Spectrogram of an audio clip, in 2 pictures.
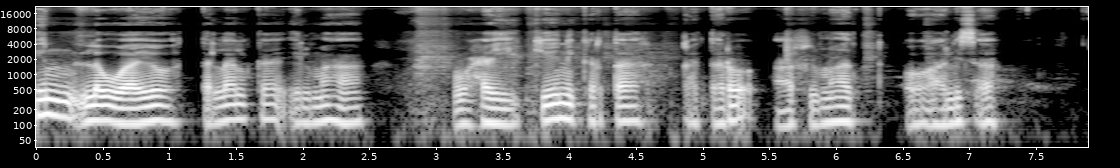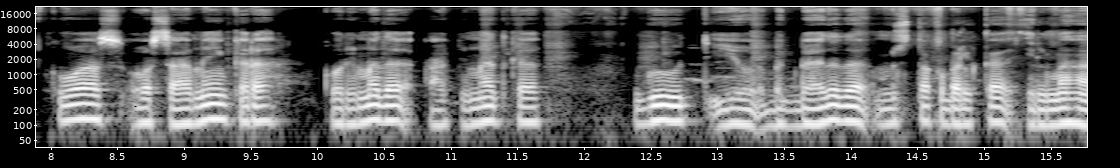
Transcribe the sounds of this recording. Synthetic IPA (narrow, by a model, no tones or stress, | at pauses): ʔɪnlɐwaːjɔt̪ʰɐlaːlkʰɐʔɪ̰lmɐɦɐ | wɑħɑjkʰɛːnɪkʰɐrt̪ʰaːqɑt̪ʰɐɾɔʕɑːfɪmaːd̪ʔɔːhaːlɪsɐ | kʰʊwaːsɔːsaːmɛjŋkʰɐɾʔɐ | kʰʊɾɪmɐðɐʕɑːfɪmaːd̪kʰɐ | ɡuːd̪ijɔbɐd̪̚baːðɐðɐmʊst̪ʰɐqbɐlkʰɐɪlmɐɦɐ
